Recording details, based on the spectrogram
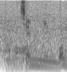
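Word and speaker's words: Chien-Ming Wang: 王健民、チェンミンウォンというふうに英語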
